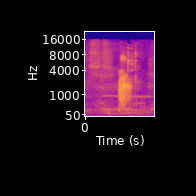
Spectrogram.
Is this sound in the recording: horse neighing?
no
